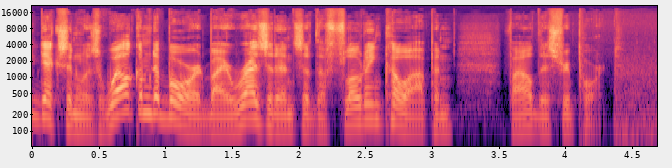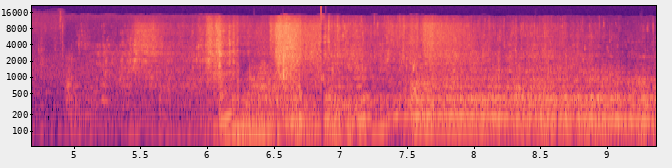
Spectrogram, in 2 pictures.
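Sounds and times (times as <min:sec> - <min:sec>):
speech: 0:00.0 - 0:07.8
classic Chris Craft yacht engine starting and rumbling: 0:04.4 - 0:09.3
splashy broadband bursts: 0:05.3 - 0:08.7.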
